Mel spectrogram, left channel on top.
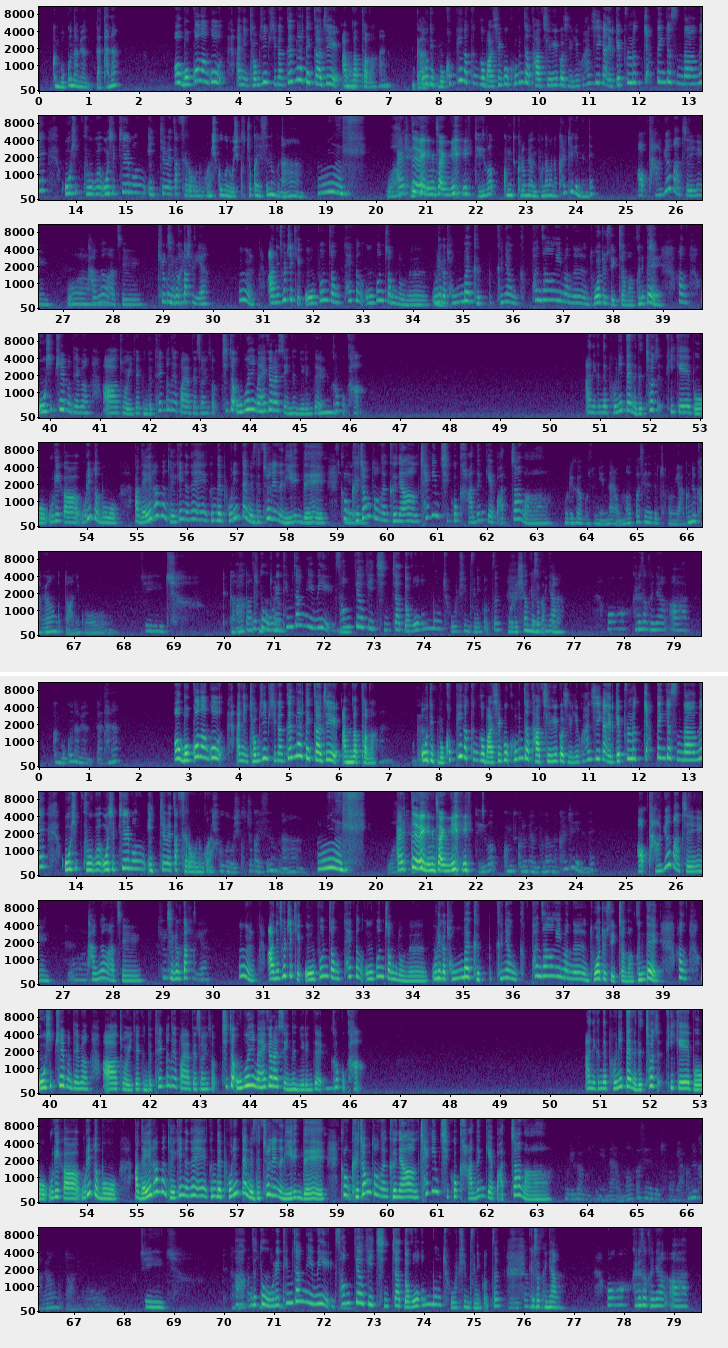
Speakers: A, on the left (about 65°); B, on the right (about 50°).
A: 그럼 먹고 나면 나타나?
B: 어, 먹고 나고, 아니, 점심시간 끝날 때까지 안
A: 어.
B: 나타나.
A: 아, 그러니까
B: 어디 뭐 커피 같은 거 마시고 그 혼자 다 즐기고 즐기고 한 시간 이렇게 풀로 쫙 땡겨 쓴 다음에 59분, 57분 이쯤에 딱 들어오는 거야.
A: 59분 59초까지 쓰는구나.
B: 음, <laughs>
A: 와,
B: 알뜰해,
A: 대박.
B: 굉장히.
A: 대박. 그럼 그러면 보나마나 칼퇴겠는데?
B: <laughs> 어, 당연하지.
A: 와,
B: 당연하지.
A: 출근도
B: 지금
A: 칼출이야.
B: 딱 음, 아니, 솔직히 5분 정도, 퇴근 5분 정도는 우리가
A: 응.
B: 정말 급, 그냥 급한 상황이면은 도와줄 수 있잖아. 근데
A: 그치?
B: 한 57분 되면, 아, 저 이제 근데 퇴근해봐야 돼서 해서 진짜 5분이면 해결할 수 있는 일인데,
A: 음.
B: 그러고 가. 아니, 근데 본인 때문에 늦춰지, 이게 뭐, 우리가, 우리도 뭐, 아, 내일 하면 되기는 해. 근데 본인 때문에 늦춰지는 일인데,
A: 그치.
B: 그럼 그 정도는 그냥 책임지고 가는 게 맞잖아.
A: 우리가 무슨 옛날 엄마 아빠 세대들처럼 야근을 강요하는 것도 아니고.
B: 그치.
A: 참, 대단하다,
B: 아, 근데
A: 진짜.
B: 또 우리 팀장님이 성격이
A: 응
B: 진짜 너무 좋으신 분이거든.
A: 우리 시어머니
B: 그래서
A: 같구나.
B: 그냥, 어, 그래서 그냥, 아,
